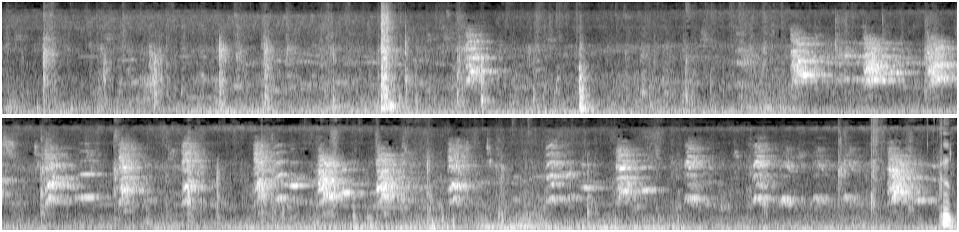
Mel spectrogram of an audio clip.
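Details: Jack Russell Terriers Jack and Chickie at play time; after a quieter opening with scattered soft sounds, a lively run of sharp, high yapping barks begins midway and repeats roughly twice a second until the end.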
